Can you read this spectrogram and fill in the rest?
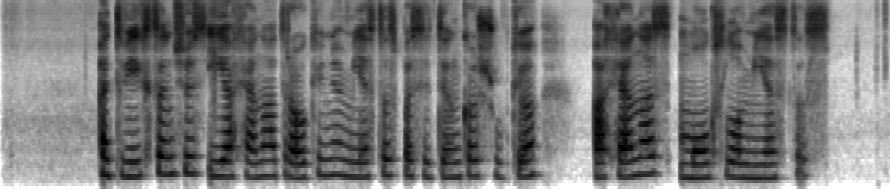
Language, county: Lithuanian, Marijampolė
